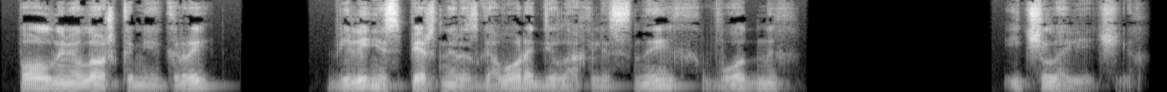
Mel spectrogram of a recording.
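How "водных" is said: plain reading voice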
